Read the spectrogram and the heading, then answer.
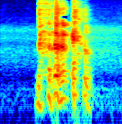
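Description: A loud sneeze made of several quick breathy bursts in rapid succession, lasting under a second, with no talking around it.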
